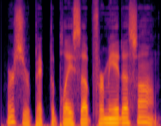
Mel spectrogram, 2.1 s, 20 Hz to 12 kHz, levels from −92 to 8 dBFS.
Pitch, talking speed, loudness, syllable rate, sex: 115 Hz, 280 wpm, -17 LUFS, 6.7 syllables/s, male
